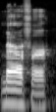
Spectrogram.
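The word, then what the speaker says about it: Maripher: And going back, we haven't even talked about really the character of Pax Marifer. That's how you pronounce his last name.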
